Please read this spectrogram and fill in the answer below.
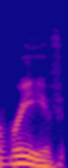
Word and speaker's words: Reeve: There is no S and Christopher Reev. The original George Reeves has an S.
